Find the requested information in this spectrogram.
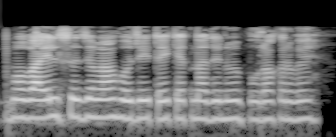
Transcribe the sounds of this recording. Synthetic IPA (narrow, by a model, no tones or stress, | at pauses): moːbaːɪlsed͡ʒɐmaɦod͡ʒait̪ekɪt̪nad̪ɪnmẽpuːɾakəɾbeː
